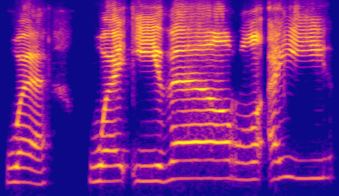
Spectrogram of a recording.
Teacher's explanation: Tidak sempurna mengucapkan huruf waw tanpa memajukan kedua bibir ya, sesuai makhrajnya. Khusus untuk huruf waw fathah tetap dimajukan bibirnya.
